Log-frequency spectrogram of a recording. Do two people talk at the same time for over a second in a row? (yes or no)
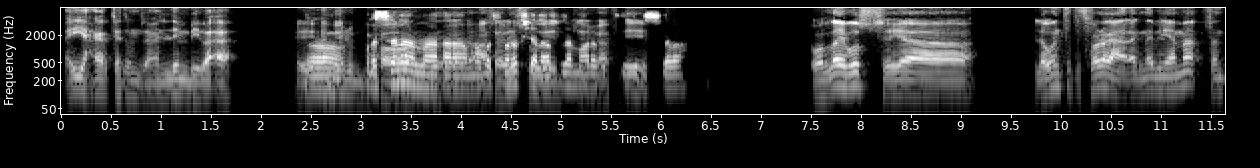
yes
